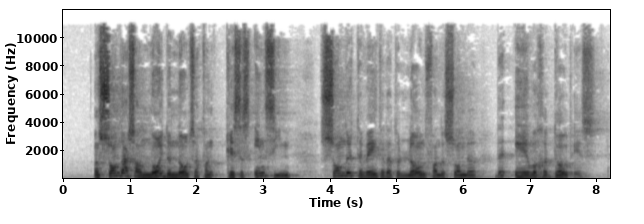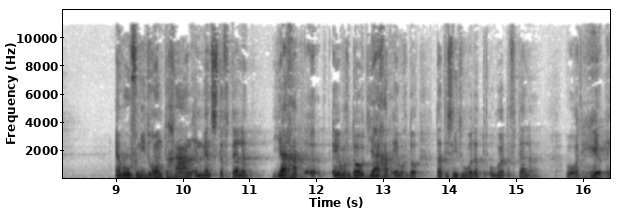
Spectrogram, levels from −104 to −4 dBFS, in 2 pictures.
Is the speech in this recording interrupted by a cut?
no; 0 cuts

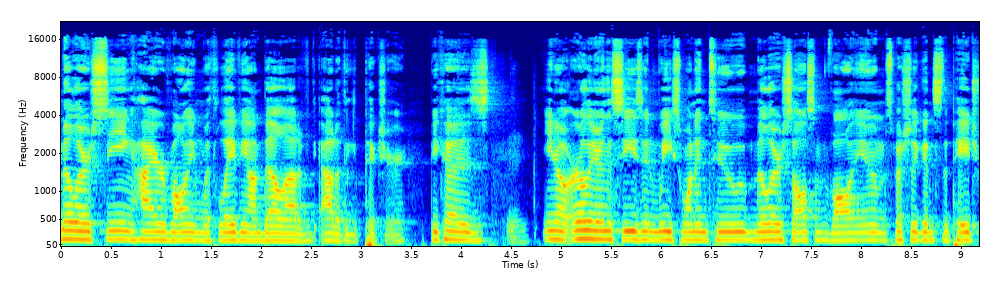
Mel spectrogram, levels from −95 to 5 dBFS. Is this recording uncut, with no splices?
yes; 0 cuts

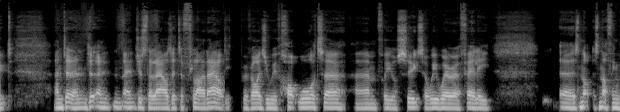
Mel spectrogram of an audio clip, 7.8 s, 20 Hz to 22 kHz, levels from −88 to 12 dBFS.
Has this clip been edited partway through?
yes; 1 cut; at 2.8 s

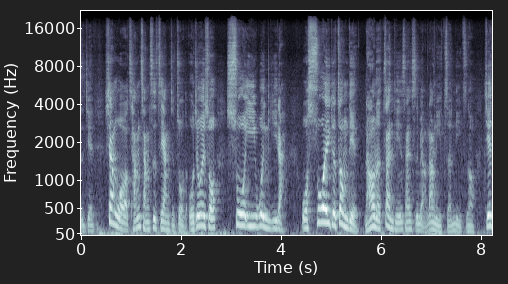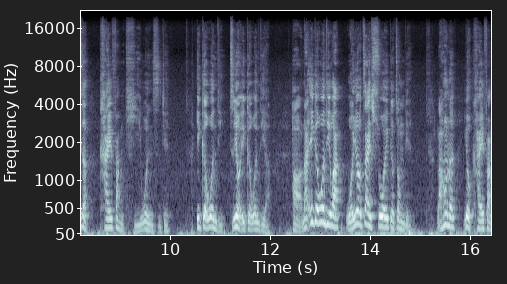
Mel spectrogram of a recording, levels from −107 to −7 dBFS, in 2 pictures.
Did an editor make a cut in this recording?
no; 0 cuts

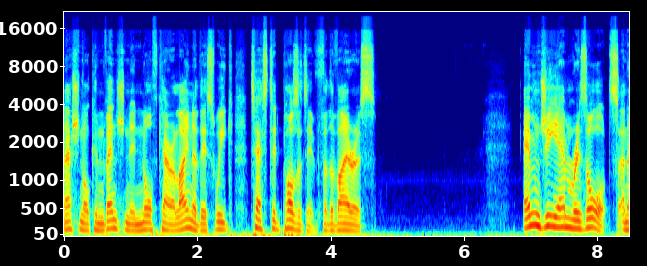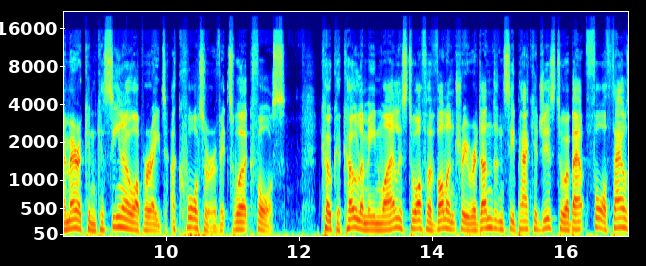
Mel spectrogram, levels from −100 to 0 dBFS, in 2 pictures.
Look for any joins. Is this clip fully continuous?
no; 1 cut; at 10.0 s

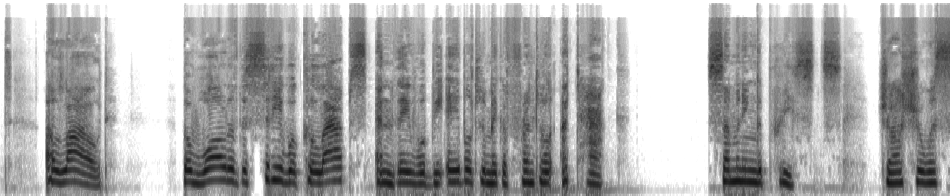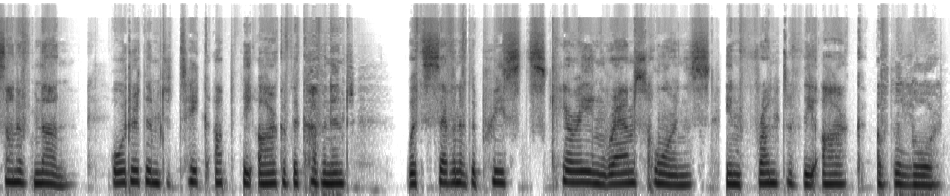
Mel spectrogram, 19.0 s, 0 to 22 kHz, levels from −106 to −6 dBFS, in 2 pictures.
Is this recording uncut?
no; 2 cuts; at 10.6 s, 16.7 s

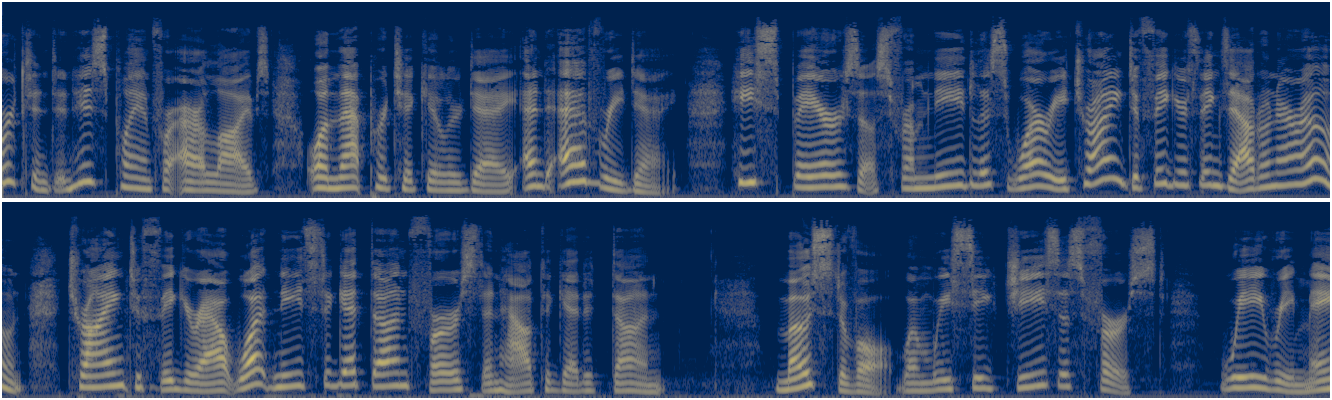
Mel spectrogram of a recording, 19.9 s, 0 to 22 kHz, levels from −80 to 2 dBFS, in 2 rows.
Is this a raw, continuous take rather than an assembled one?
yes; 0 cuts

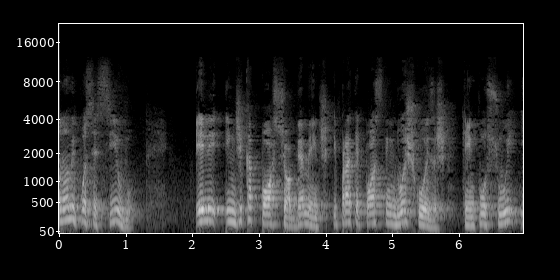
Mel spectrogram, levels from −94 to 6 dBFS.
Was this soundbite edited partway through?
no; 0 cuts

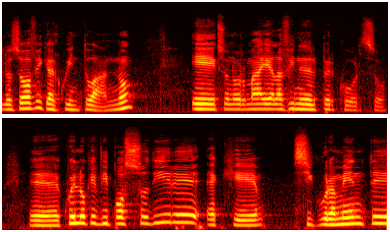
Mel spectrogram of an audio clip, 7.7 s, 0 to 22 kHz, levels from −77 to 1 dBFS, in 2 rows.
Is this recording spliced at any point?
yes; 2 cuts; at 2.2 s, 4.0 s

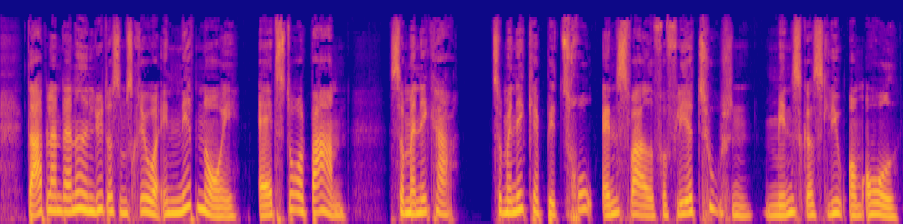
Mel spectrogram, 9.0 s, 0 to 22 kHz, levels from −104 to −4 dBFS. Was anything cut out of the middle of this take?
no; 0 cuts

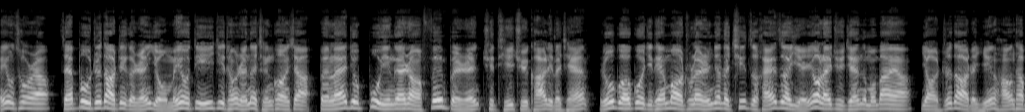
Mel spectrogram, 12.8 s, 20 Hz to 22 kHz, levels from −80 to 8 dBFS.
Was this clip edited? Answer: no; 0 cuts

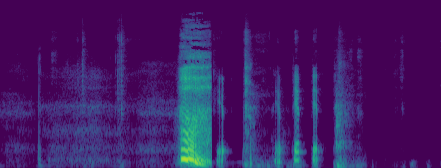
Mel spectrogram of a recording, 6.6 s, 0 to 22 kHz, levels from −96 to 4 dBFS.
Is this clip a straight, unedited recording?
no; 1 cut; at 3.1 s

